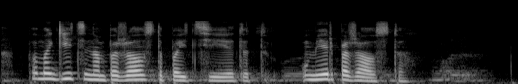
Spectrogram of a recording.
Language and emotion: Russian, neutral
